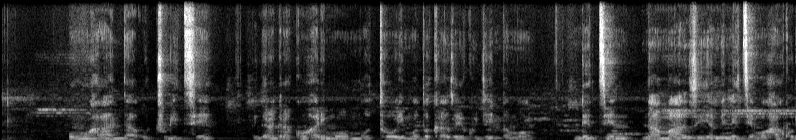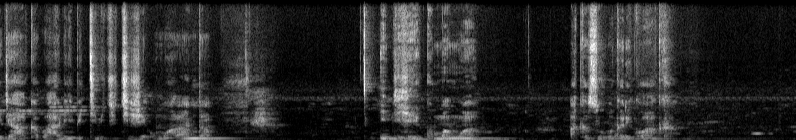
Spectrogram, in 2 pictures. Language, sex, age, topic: Kinyarwanda, male, 18-24, government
